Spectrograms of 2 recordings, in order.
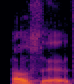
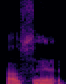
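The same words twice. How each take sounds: First: Said in the usual way. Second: Sad. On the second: Real, not acted. Reacting to bodies dumped in sea.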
